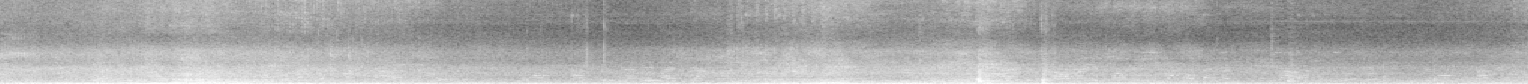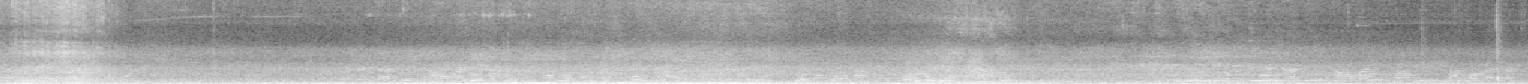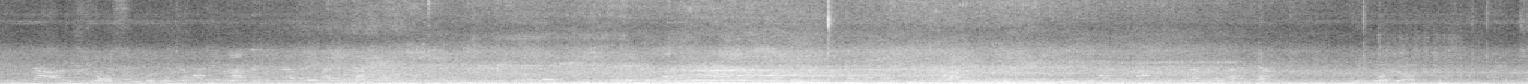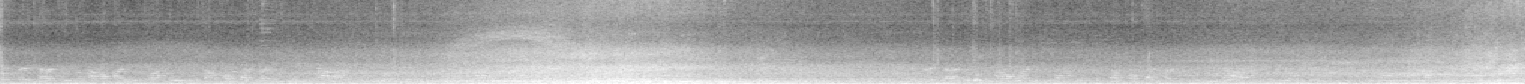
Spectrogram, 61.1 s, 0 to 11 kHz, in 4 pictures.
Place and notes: Taoyuan - Traffic Noise
In front of the entrance convenience stores, Sony PCM D50 + Soundman OKM II
Taoyuan City, Taoyuan County, Taiwan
